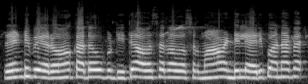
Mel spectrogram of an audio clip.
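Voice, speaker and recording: A woman's voice: very high-pitched, little pitch movement, brisk. A woman voicing a nosy, gossiping old village grandmother in a cartoon. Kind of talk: cartoon voice acting.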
